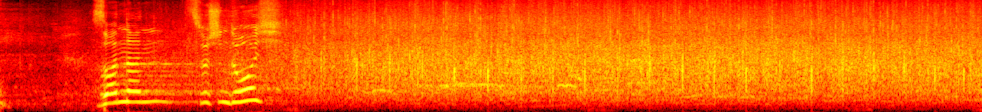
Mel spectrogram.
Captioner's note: applause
